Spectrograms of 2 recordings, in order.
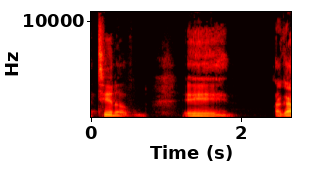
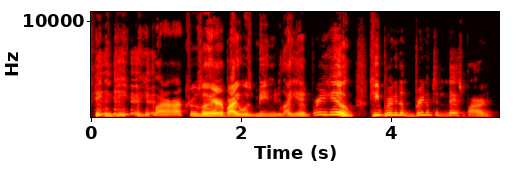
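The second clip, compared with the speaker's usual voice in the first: much higher, enthusiastic crowd voice; eager welcome; 10 semitones higher, 4 dB louder than usual. Retold or imitated. The crew telling Johnny to keep bringing him, high and eager. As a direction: sound thrilled to have him around.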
